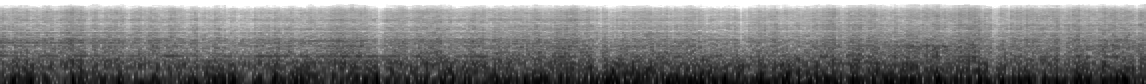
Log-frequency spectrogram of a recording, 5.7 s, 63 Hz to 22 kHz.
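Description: Honda CT125 Hunter Cub's single-cylinder engine, fitted with an aftermarket engine kit, pulling steadily under a wider throttle on an uphill climb. It is mixed with a heavy low rumble of wind and road noise from riding.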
